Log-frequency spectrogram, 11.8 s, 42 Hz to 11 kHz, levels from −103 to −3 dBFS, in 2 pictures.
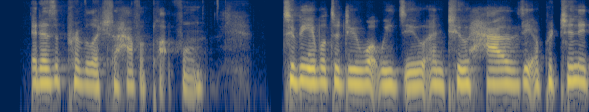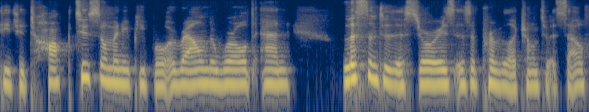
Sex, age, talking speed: female, 30-49, 205 wpm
